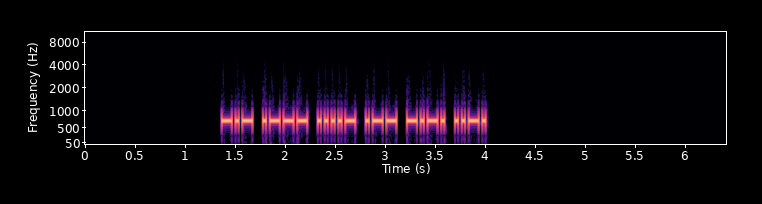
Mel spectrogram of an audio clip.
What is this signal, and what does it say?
Morse code, heard as a keyed tone, about 34 wpm, 700 Hz. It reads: KJ4WCF
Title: USA Call Signs - 6 Characters - Repeated 3x - 35wpm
